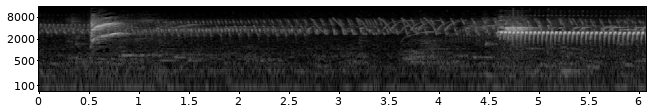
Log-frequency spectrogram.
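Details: Caged-bred canary song meant to train young birds: a sharp upswept note, a long soft chattering run of mixed quick notes, then a loud fast buzzy trill closing the phrase.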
